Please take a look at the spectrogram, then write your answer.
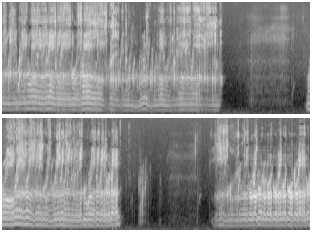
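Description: gargling water

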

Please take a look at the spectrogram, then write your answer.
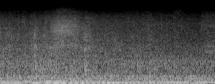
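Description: inside a moving car

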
